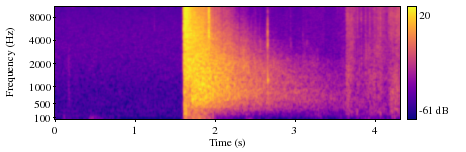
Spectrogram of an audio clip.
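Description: A shotgun fired once, a sharp report that rolls away over about a second and a half. Near the end come footsteps crunching in snow.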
